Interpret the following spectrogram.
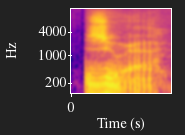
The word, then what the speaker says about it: Jura: the black sides of Jura I believe that is the right pronunciation zura glad I checked they discovered more distinctly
